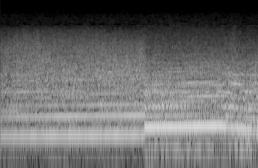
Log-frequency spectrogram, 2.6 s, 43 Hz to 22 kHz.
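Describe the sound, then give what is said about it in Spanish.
A SEAT 124D especial, the most powerful version, accelerating hard from 0 to 100 km/h, its engine a loud, steady droning hum with an abrupt change of tone about halfway through. “el 124D especial, el más potente. Prueba de aceleración de 0 a 100.”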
